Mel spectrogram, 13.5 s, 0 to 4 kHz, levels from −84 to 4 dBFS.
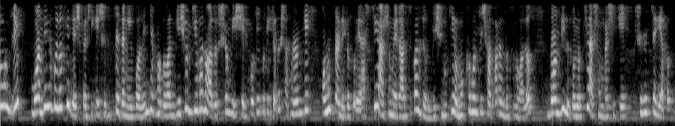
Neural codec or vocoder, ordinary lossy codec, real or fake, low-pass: codec, 44.1 kHz, 3.4 kbps, Pupu-Codec; none; fake; 3.6 kHz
